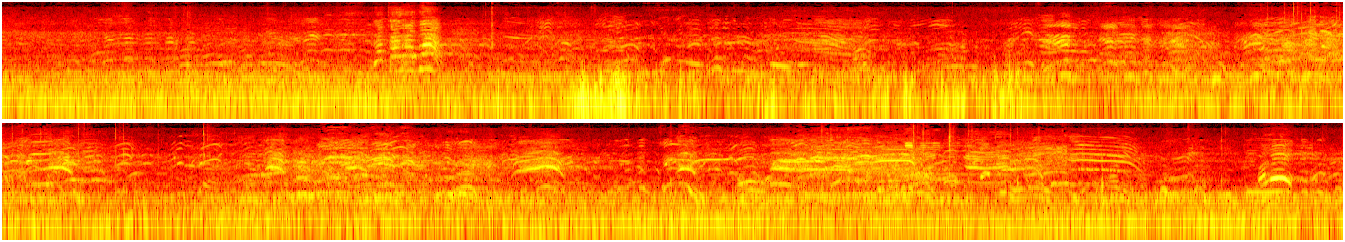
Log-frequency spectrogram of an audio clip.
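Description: Boys shout and call out to each other at a distance outdoors.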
